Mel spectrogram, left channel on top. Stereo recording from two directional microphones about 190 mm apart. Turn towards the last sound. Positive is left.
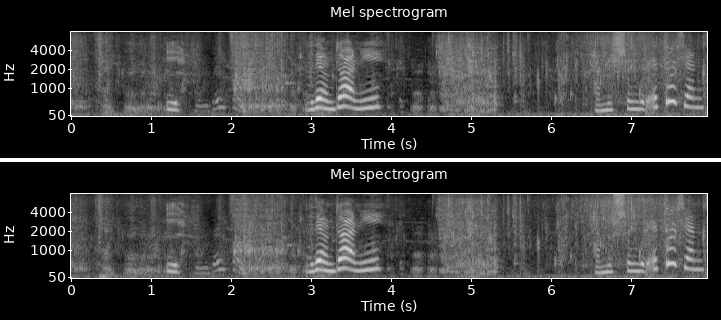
turn(degrees=5)  # may be behind; listen again after turning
